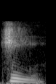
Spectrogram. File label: "zhi3", Taiwanese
